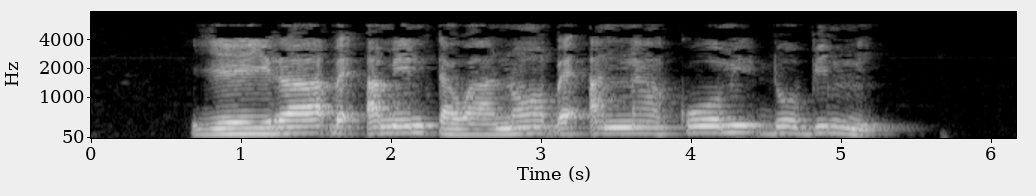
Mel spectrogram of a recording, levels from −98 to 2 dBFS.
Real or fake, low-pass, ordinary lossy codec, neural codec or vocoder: real; 7.2 kHz; MP3, 24 kbps; none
